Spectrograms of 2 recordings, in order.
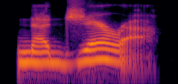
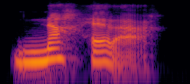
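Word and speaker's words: Nájera: The next one is often pronounced in English, Najera, which is not correct. It's Najera.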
